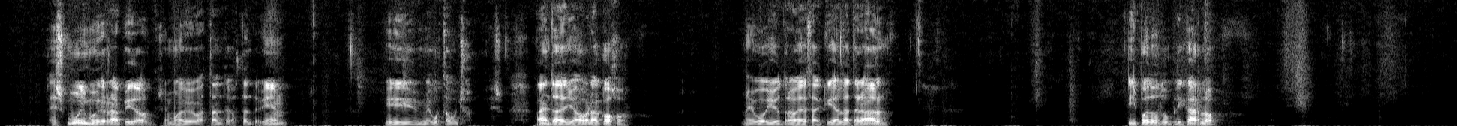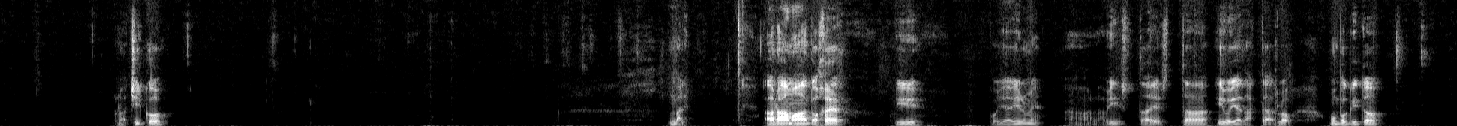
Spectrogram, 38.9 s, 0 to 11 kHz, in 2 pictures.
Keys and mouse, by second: 4.4 q, 4.8-10.6 shift+middle drag, 11.7 Tab, 11.9 ctrl+middle click, 12.3 shift+middle click, 13.1-15.9 middle drag, 13.1 g, 15.9 shift+d, 17.2-20.5 shift+middle drag, 18.5 Tab, 18.5 b, 19.5 click, 20.5-25.2 drag, 20.8 ctrl+middle click, 22.1-24.2 ctrl+middle drag, 25.2 middle click, 25.2 f, 25.9-27.0 drag, 26.7 Tab, 27.0-30.1 shift+middle drag, 30.1-32.6 shift+right drag, 32.6 Right, 35.4 q, 35.8-37.2 shift+middle drag, 37.2-38.8 right drag.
